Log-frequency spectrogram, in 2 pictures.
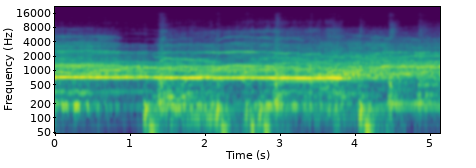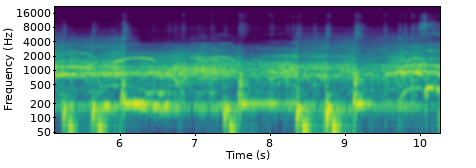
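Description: Live band music with a thumping drum beat, over a crowd cheering and whooping close to the microphone. A long high held note runs through the first four seconds or so.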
